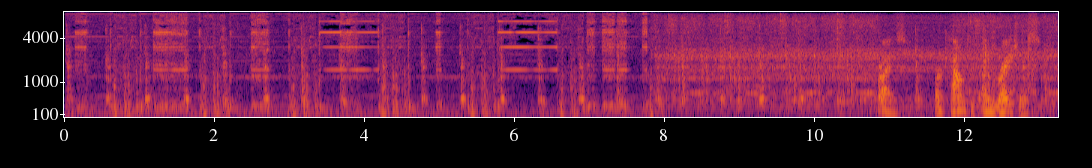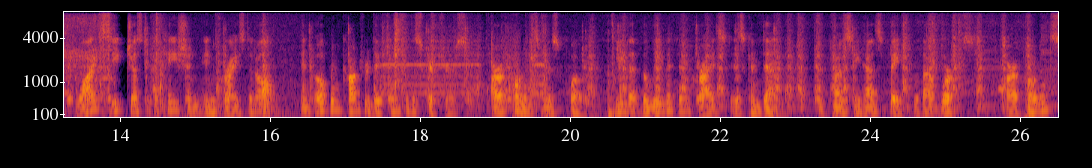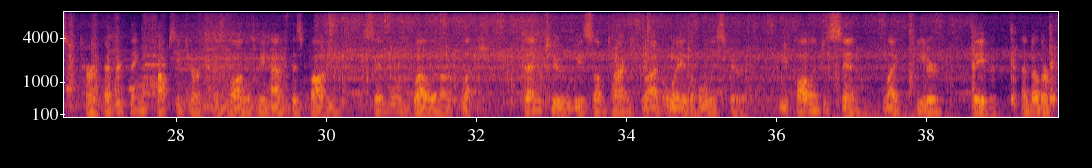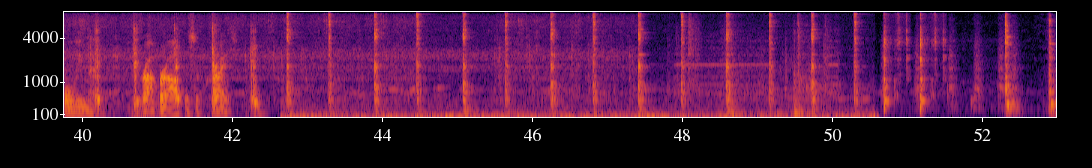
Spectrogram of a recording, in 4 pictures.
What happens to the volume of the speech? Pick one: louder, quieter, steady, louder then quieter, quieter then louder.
steady.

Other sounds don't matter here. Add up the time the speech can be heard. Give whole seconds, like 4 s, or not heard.
31 s.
